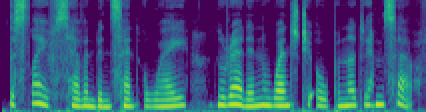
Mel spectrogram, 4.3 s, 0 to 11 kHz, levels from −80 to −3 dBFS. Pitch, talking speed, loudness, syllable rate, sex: 215 Hz, 170 wpm, -18 LUFS, 5.3 syllables/s, female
